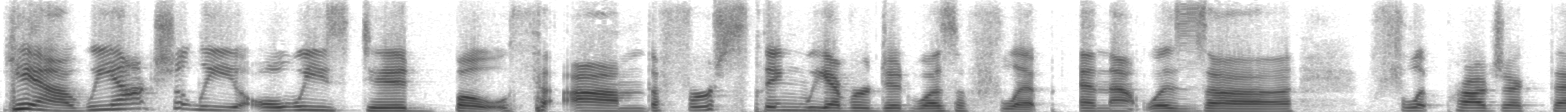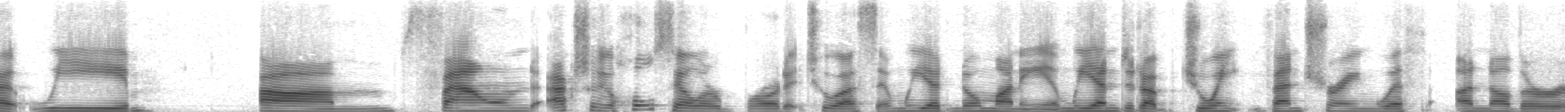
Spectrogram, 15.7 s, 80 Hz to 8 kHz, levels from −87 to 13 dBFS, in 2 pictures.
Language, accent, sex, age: English, American, female, 30-49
